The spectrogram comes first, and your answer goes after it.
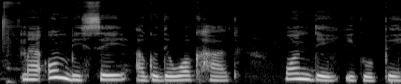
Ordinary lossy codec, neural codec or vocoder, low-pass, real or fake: none; none; 19.8 kHz; real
